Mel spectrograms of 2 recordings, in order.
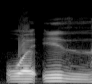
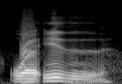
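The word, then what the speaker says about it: إِذْ: Agar sempurna daripada makhraj dan sifat huruf zal, yaitu ujung lidah kita tempelkan dengan gigi seri atas yang dua di depan itu yang seperti kelinci, kita tempelkan wa iz, wa iz. Kemudian lafal faraqna adalah lafal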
